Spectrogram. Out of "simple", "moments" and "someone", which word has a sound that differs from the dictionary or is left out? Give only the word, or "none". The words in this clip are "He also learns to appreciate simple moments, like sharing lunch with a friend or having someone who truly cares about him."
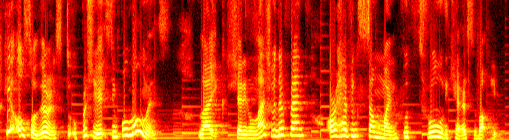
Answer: none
